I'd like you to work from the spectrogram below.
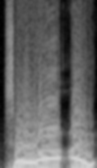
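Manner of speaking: ordinary talk, nothing marked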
